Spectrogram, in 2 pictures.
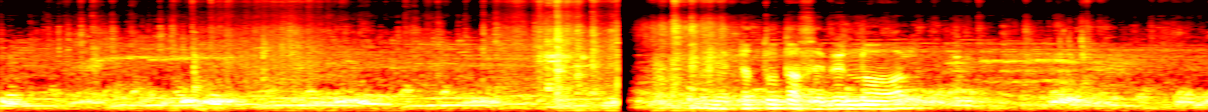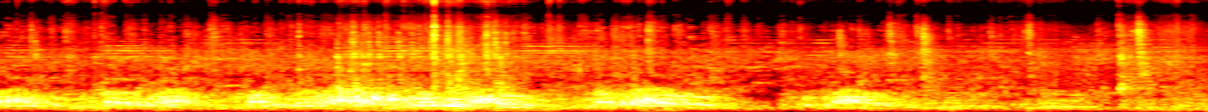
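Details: Giribaz high-flying domestic pigeons (Columba livia domestica), males and females, coo indoors in low, throaty, rolling phrases while a person talks nearby.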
